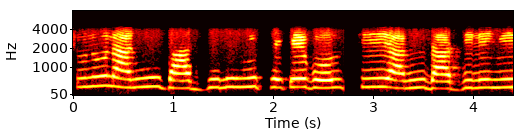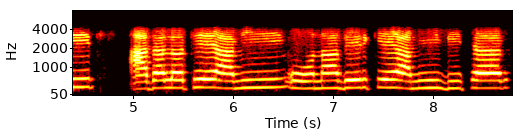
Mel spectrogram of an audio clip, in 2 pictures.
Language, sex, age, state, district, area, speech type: Bengali, female, 45-60, West Bengal, Darjeeling, urban, conversation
